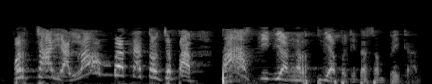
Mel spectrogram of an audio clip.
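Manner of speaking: high, loud exhorting preach; preaching at full force. Acted. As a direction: drive it home to the congregation. (khotbah berapi-api, keras dan tinggi)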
